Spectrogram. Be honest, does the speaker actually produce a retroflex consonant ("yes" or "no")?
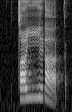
yes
